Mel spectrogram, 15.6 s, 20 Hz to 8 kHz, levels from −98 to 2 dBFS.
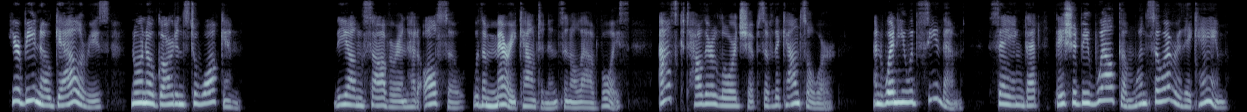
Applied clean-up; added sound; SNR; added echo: none; none; none; none.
